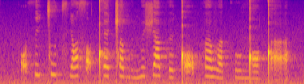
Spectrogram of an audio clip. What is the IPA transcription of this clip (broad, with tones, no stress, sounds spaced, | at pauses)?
pʰ ɔ̰˨ θ i˦ ǀ u˦ t͡sʰ i˨˦ sˤ ḛ˨ ǃʰ ɛ˦ ǁ ɐ˦ b ɨ˨ ŋ ɨ˦ ʃ a˦ pʰ ɘ˨ ǃ ɔ̰˦ pʰ ɐ˦ v ɐ˨ kʰ u˨ ŋ͡ǃ ɔ˨ ǃ a̰˦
